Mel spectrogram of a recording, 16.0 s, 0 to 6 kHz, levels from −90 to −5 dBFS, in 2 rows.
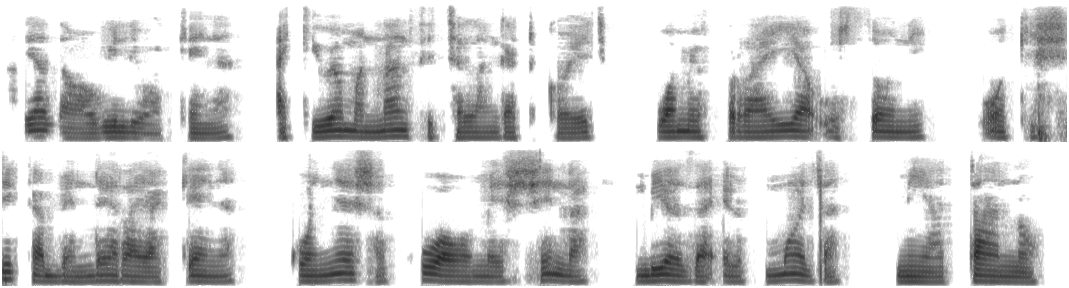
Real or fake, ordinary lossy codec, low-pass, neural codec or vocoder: real; AAC, 24 kbps; 5.4 kHz; none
